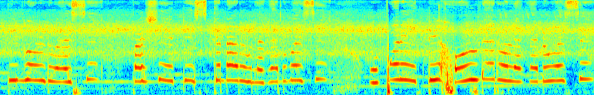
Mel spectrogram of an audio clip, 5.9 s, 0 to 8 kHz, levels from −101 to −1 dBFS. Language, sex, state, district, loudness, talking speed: Bengali, female, Assam, Hailakandi, -19 LUFS, 110 wpm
